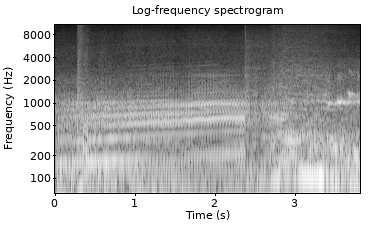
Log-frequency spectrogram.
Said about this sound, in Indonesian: Fikran mengendarai mobil temannya yang baru saja ia miliki.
